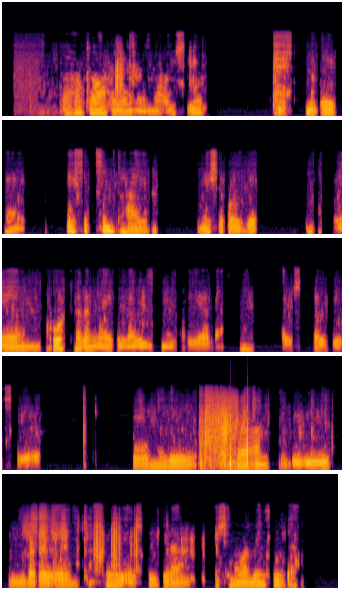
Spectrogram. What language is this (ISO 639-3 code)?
som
